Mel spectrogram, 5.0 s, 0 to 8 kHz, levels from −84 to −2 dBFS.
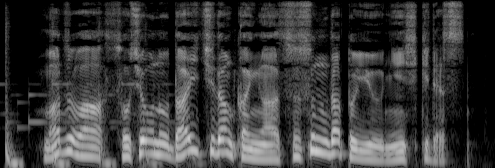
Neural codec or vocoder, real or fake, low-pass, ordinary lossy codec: none; real; none; none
